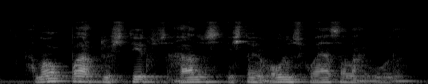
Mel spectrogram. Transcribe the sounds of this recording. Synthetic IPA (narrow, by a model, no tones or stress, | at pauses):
amajɔɾpaɾt̪ɪd̪ust̪it̪uluzɦad̪uziʃt̪ɐ̃w̃ĩɦoluskõɛsɐlaɦɡuɾɐ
